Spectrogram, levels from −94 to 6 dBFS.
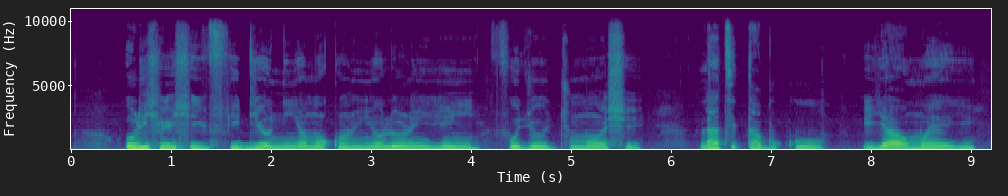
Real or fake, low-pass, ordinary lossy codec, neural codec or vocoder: real; 9.9 kHz; none; none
